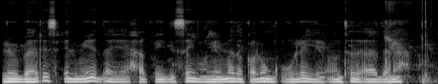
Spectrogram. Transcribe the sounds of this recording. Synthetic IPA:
ʕɪlmɪbaːɾɪsʕɪlmɪjɐd̪ɐjaːħɑqiːt͡ʃɪsɛjmʊhiːmɐðɐkʰɐluːŋkʰɐṵːlɛːjɐɛjʕʊ̰nt̪ʰɐðɐ̰ʔaːðɐnɐ

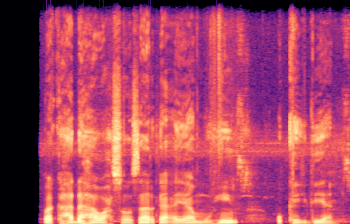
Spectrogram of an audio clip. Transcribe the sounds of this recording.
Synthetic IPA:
bɐkʰhɐɗɐɦɐwɑħsɔːsaːrkʰɐʔɐ̰jaːmʊɦiːmʊkʰɐjd̪ɪja̰ːn

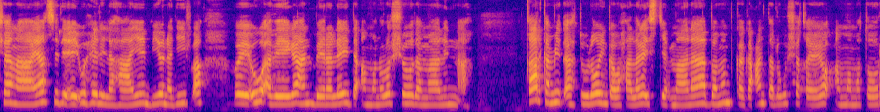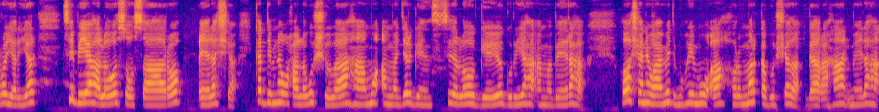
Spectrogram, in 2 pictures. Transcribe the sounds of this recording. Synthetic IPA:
ʃɐnɐjɐsɪðiːɛjʊɦɛlɪlɐɦaːjɛːnbɪjɔnɐðiːfɐ | ɔːɛjʊɣʊʔɐðɛːɣaːnbɛːɾɐlɛjd̪ɐʔɐmɐnɔlɔʃɔːðɐmaːlɪnɐ̰h | qɑːrkʰɐmɪd̪ɐht̪ʰuːlɔːjɪŋkʰɐwɑħɑːlɐɣɐɪst̪ʰɪʕmaːlaːbɐmɐmkʰɐɡɑʕɑnt̪ʰɐlɐɣʊʃɑqɛːjɔʔɐmɐmɐt̪ʰɔːɾɔjɐrjɐrsɪbɪjɐɦɐlɔːɣɐsɔːsaːɾɔ | ʕɛːlɐʃɐ | kʰɐd̪ɪbnɐwɑħɑːlɐɣʊʃʊβaːɦaːmɔʔɐmɐd͡ʒɐrɡɛnsɪðɐlɔːɡɛːjɔɡʊɾjɐɦɐʔɐmɐbɛːɾɐɦɐ̰ | hɔːʃɐnɪwɑːmɪd̪mʊɦiːmʊʔɐhhɔrmɐrkʰɐbʊlʃɐðɐɡaːɾɐɦaːnmɛːlɐɦɐ

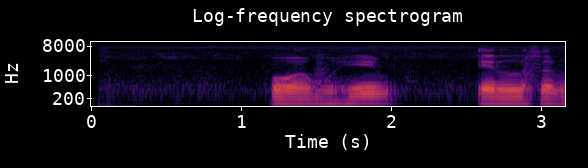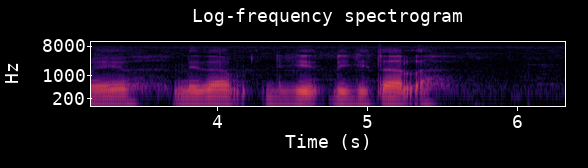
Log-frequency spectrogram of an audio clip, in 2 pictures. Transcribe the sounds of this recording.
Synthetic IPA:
ʔɔwamuɦim | ɛnlasamɛjɔnɛdamdid͡ʒitalʔa̰

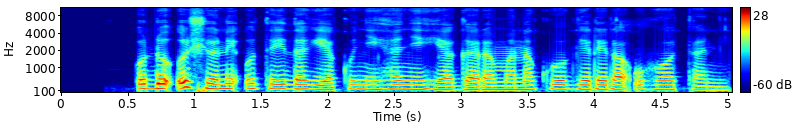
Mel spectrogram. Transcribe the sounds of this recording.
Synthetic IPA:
odoʔoʃjɔneʔotaiðaɣeakoɲeɦaɲeɦeaɡaɾamanakuɔɡɛɾɛɾaʔoɦɔtani

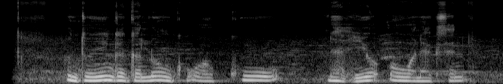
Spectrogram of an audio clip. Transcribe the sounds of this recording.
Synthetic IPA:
ʔʊnt̪ɔːjiŋkʰɐɡɐlːɔːŋkʰʊɔːkʰu | naːħɪjɔɔːwɐnaːɡsɐn

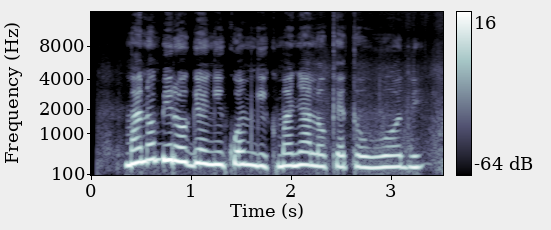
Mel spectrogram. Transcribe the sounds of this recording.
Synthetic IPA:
manɔbiɾoɡeŋikwomɡikmaɲalɔkɛt̪owod̪ɪ

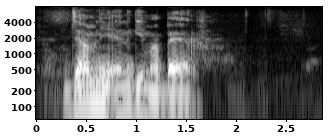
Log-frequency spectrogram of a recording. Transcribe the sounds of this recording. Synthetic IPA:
d͡ʒamnɪɛnɡɪmabɛr

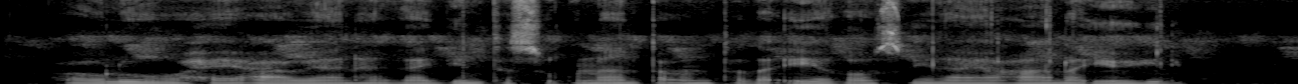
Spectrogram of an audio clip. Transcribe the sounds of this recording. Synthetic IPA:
ħɔːlʊhʊwɑħɑjʕɑːwjaːnɦɐɣaːt͡ʃɪnt̪ʰɐsʊɡnaːnt̪ʰɐʕʊnt̪ʰɐðɐ̰ʔɪ̰jɐɣɔːsiːnɐjɐʕɑːnɐʔijɞɦɛlɪb̚

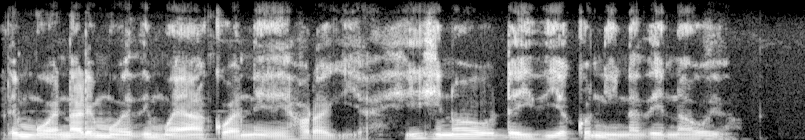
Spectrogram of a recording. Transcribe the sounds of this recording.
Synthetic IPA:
ɾemowɛnaɾemwɛðimwɛjakwaneːɦɔɾaɣḭa̰hiɦinɔodaiðiɛkoninaðenaojo

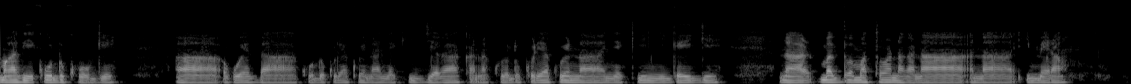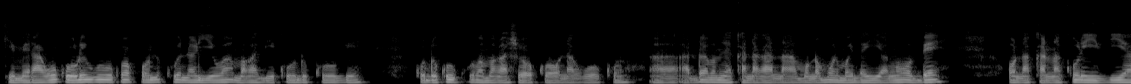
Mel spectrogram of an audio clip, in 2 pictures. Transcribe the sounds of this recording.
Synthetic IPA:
maɣaðiekoːndokʰoɡe | aɣwɛðakoːndokoɾeakwenaɲɛkʰid͡ʒaɣaka̰nakwendokoɾeakwenaɲɛkiɲiːɡaiɣenamamatoɾanaɣananaimɛɾa | kemɛɾaɣokoɾeɣokwakwɔnekwenaɾiewamaɣaðiekoːndokoɡe | koːndokokuamamaɣaʃɔːkɔnaɣokʰoaa̰doamamɛɲakanaɣanamonɔmɔɾemaiðaɣiaŋɔbɛ | ɔnakanakoɾeiðia

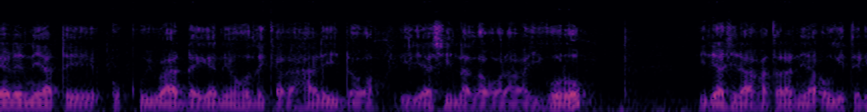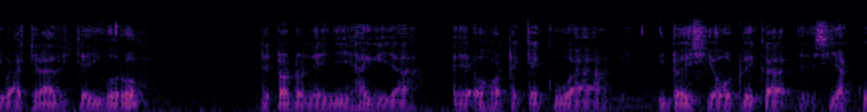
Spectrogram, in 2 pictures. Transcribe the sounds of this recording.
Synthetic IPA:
ɛɾeneateokuiwaːdɛɣɛneohoðekaɣaɦaɾeidɔiɾeaʃinaðɔɣɔɾawaiɣoɾo | iɾeaɕiɾafataɾaneaʔoɣeteɾiwakeɾaðikiaiɣoɾo | netɔːndoneɲiːɦaɣiaɛʔoɦɔtɛkɛkuaidɔiɕjɔɣotwekaʃiako

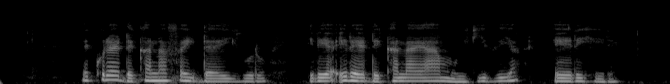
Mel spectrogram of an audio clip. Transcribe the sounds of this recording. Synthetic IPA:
nekuɾeːdekanafaidajaiɣuɾo | eɾeaʔeɾeːdekanajaːmwiɣiðia | eɾihiɾe

